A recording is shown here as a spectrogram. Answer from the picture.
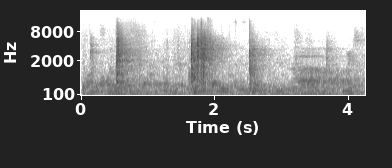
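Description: Wooden fighting sticks clacking in a sparring bout: a sharp crack about half a second in, a louder, longer clatter near the two-second mark, and a lighter knock soon after.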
